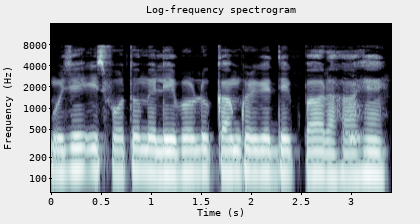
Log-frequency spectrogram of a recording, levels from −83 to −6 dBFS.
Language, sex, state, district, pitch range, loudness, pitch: Hindi, male, Arunachal Pradesh, Papum Pare, 120-125 Hz, -15 LUFS, 125 Hz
